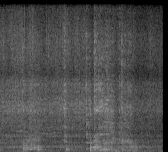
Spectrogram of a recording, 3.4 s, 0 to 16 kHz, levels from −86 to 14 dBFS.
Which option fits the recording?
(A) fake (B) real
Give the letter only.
B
